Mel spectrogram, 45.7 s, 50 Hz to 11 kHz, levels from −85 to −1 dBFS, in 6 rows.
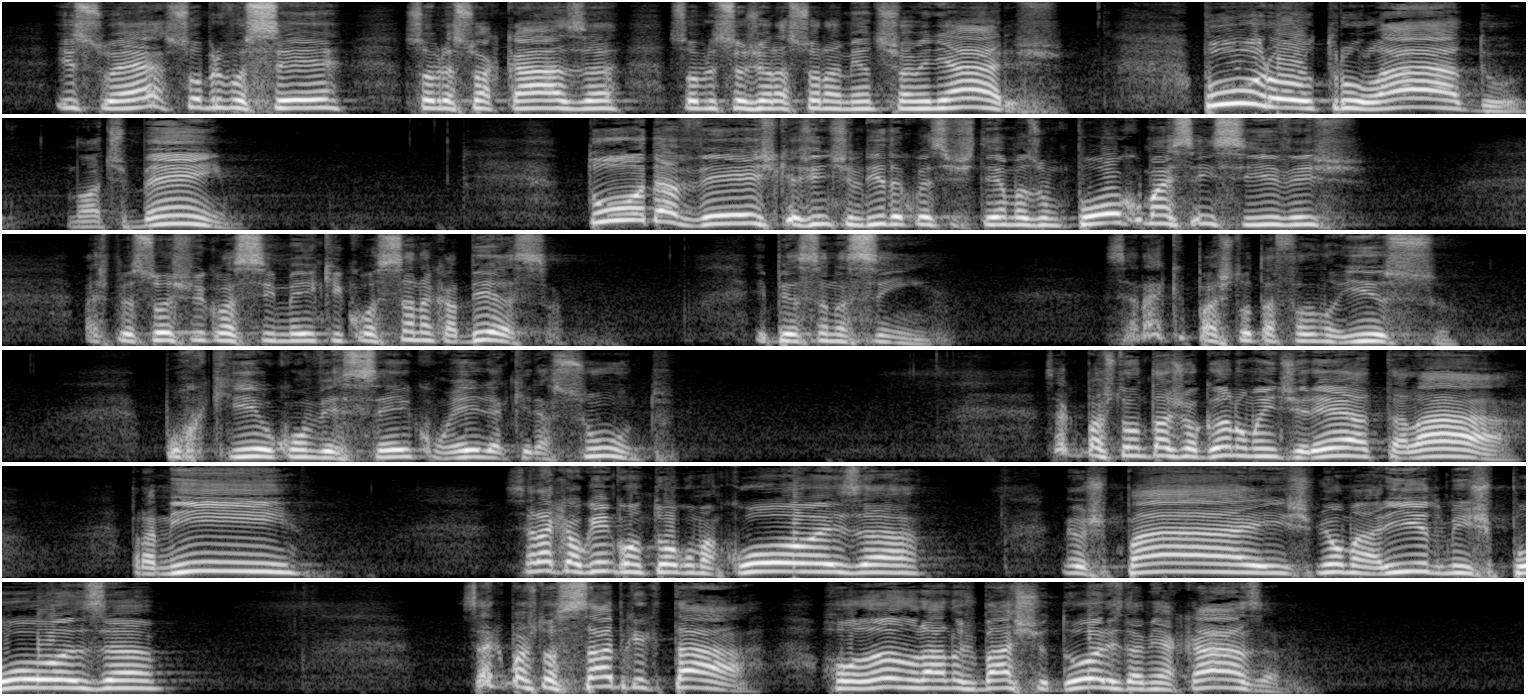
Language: Portuguese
